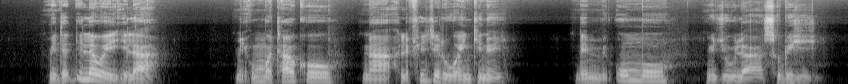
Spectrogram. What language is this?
Pular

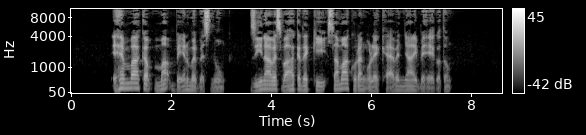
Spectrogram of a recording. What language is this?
Divehi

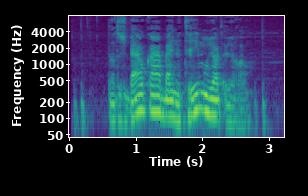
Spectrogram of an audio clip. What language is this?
Dutch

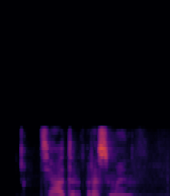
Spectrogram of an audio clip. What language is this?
Russian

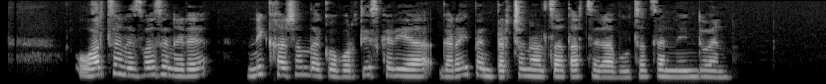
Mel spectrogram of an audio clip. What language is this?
Basque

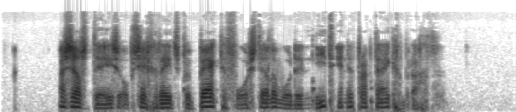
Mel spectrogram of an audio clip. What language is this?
Dutch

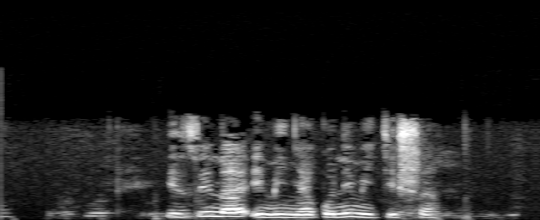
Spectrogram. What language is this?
Kinyarwanda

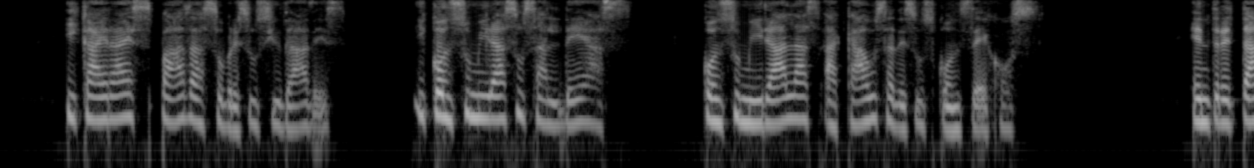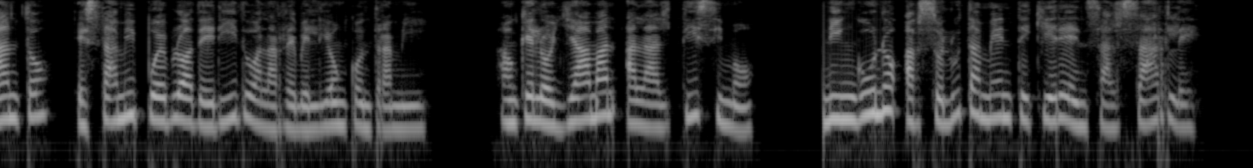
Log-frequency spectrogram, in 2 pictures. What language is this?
Spanish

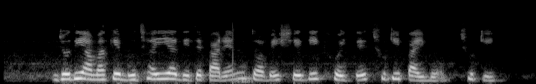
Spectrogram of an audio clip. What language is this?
Bangla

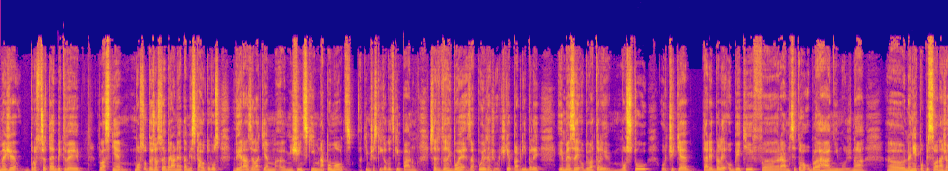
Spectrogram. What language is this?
Czech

